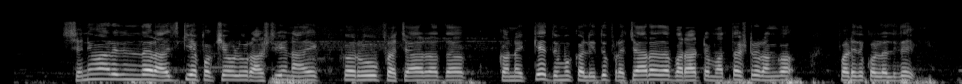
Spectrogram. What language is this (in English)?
Kannada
